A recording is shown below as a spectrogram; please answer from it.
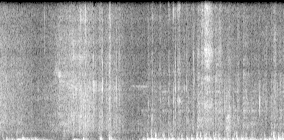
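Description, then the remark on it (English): A person imitates a far-off helicopter with their mouth: a steady, breathy, rhythmic chopping sound, low and muffled, continuing for several seconds without any words. “Let's see if we can make a helicopter sound.”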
